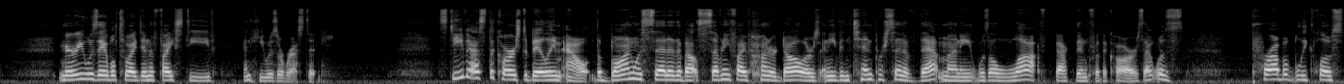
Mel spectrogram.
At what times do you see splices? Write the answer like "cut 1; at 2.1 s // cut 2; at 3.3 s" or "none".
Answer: none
